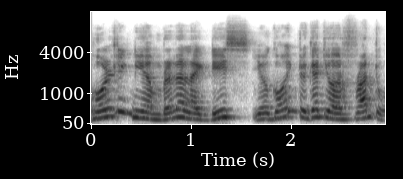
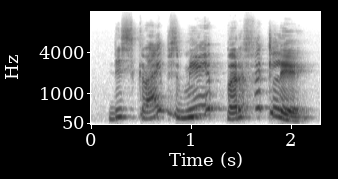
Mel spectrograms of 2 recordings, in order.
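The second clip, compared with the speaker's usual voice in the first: put-on Indian-accented English, sounds held on; 2 semitones higher, 4 dB quieter than usual. Reacting in shock to a question asked in an anime: put-on Indian accent. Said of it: "I'm still going to keep this accent".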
